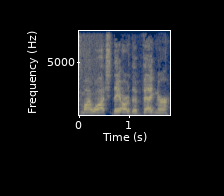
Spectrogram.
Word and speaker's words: Wenger: watch they are the Vagner I pronounce it with a V the German pronunciation C Force watches they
